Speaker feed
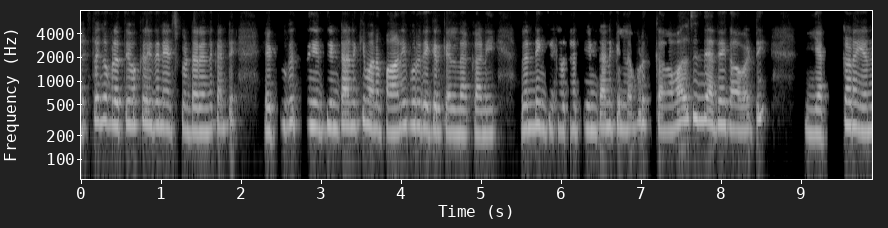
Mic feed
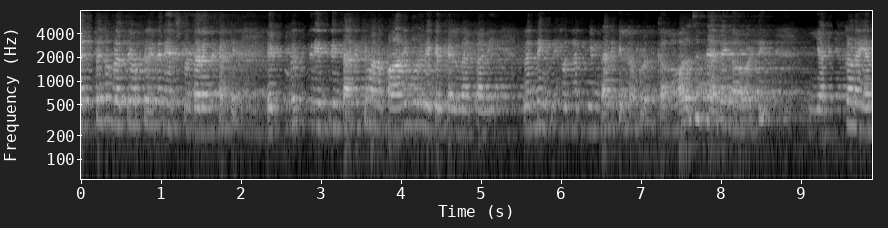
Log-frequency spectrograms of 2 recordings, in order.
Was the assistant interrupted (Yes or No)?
No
